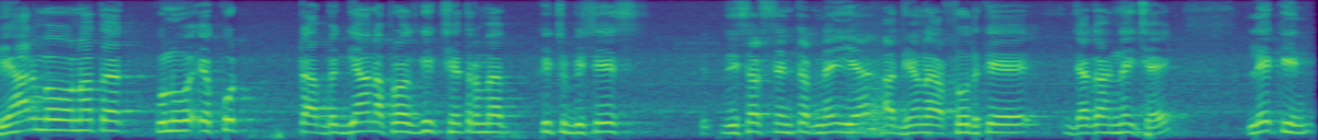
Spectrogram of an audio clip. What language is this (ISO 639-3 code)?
mai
